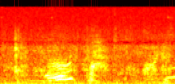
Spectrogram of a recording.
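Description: Indistinct voices, loudest a little after half a second in.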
